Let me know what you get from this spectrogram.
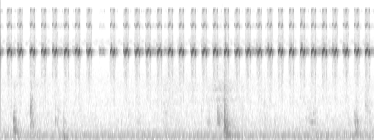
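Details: Steady shrill cricket chirping at about two pulses per second, with a brief gap near two seconds and a few soft knocks and rustles in the background.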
